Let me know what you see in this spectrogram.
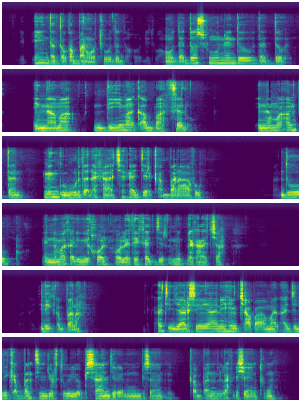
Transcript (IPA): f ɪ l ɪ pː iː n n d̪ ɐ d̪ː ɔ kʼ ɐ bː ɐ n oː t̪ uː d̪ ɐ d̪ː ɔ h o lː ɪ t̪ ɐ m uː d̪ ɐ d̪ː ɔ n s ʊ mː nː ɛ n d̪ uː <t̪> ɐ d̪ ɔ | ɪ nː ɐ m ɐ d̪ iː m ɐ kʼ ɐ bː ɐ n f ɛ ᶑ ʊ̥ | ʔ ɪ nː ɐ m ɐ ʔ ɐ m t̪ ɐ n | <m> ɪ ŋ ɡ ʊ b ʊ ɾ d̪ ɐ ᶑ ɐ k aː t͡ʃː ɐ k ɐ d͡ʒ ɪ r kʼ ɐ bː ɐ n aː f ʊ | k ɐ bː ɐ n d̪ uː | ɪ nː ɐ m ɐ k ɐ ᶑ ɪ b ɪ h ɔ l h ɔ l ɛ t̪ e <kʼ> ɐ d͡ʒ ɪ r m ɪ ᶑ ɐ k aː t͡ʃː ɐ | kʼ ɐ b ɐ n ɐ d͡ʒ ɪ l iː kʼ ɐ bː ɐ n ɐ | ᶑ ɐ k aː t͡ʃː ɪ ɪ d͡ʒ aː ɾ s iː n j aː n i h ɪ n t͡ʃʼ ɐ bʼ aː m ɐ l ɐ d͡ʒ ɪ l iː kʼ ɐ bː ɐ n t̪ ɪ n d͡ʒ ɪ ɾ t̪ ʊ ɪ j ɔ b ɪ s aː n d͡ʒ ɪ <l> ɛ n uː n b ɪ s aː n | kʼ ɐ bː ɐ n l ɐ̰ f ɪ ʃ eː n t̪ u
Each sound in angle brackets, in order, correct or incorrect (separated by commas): incorrect, correct, incorrect, incorrect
